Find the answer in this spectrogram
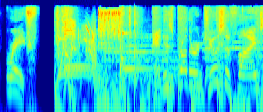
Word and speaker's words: Ralph: 2 yeah ray Fiennes first name is spelled like Ralph but pronounced Rafe and his brother Joseph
